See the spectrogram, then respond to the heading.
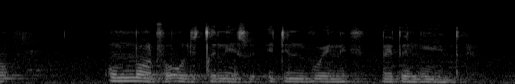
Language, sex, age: Swati, male, 19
